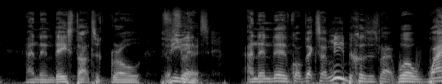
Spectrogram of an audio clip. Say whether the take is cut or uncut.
cut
